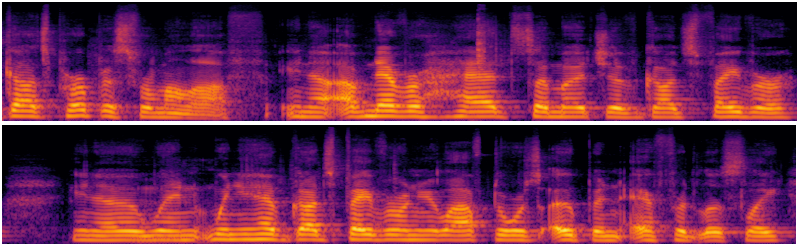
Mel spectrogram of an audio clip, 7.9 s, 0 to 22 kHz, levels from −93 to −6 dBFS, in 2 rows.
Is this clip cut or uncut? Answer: uncut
